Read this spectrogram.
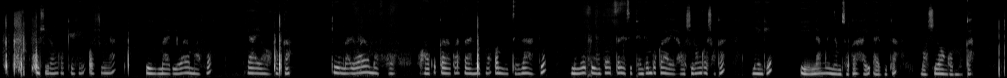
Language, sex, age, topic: Oshiwambo, female, 18-24, finance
